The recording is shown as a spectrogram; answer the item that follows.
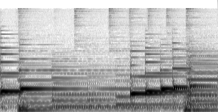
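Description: Live acoustic jazz piano trio playing: grand piano chords over upright bass, with drums. Chords are struck just after the start and again past the middle, followed by a short rising run of piano notes near the end.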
